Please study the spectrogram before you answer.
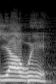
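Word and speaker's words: Yahweh: the christian church testify that the name was pronounced yahwe koon si as pronounce na na kung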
